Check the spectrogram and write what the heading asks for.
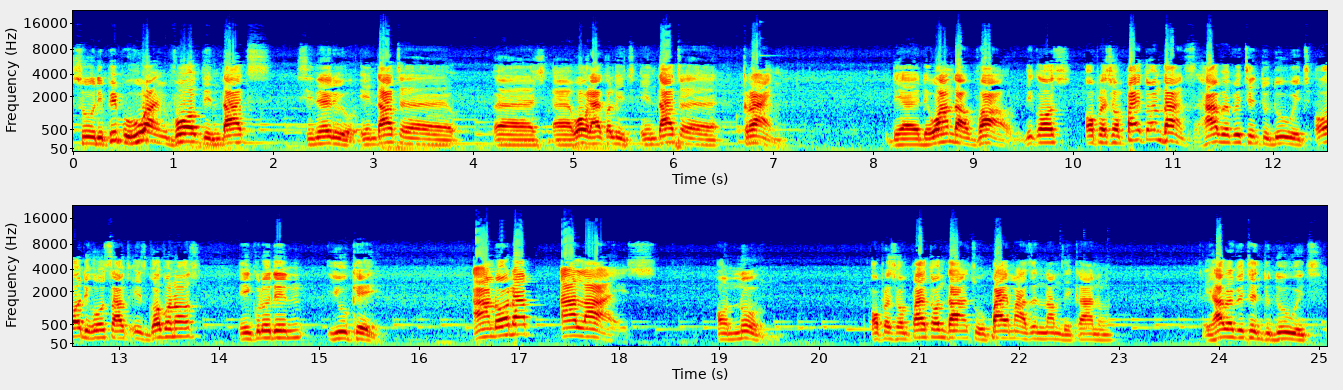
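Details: Adult man who says he stammers but usually hides it, stammering more when held up; word repetitions audible; stuttering.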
